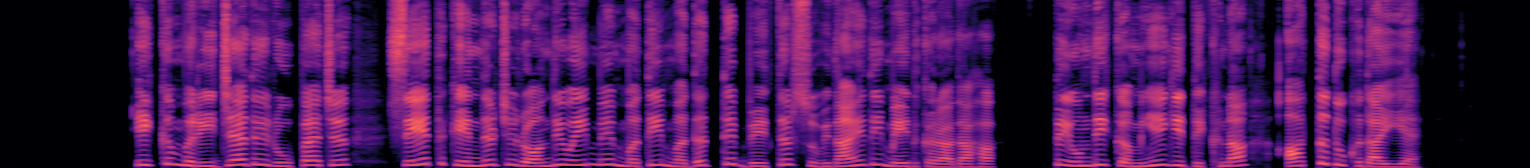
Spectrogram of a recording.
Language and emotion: Dogri, sad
